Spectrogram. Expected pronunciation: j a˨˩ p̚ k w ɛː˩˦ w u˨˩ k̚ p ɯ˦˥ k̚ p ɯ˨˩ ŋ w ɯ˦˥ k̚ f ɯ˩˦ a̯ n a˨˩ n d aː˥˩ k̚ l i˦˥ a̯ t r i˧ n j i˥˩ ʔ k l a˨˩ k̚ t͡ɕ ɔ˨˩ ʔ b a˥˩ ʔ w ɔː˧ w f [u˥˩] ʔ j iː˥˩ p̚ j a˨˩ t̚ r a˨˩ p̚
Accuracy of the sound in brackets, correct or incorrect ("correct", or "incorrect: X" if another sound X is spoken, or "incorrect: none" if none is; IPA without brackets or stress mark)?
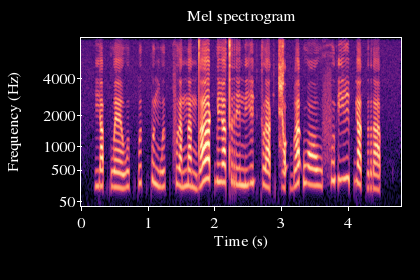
incorrect: u˦˥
